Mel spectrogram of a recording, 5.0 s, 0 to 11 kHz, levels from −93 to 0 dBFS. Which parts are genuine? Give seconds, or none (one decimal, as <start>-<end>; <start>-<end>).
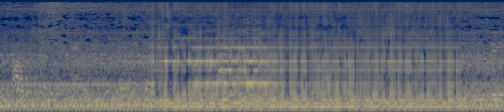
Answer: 0.0-1.5; 4.6-5.1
